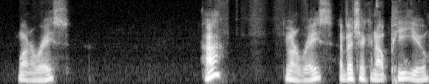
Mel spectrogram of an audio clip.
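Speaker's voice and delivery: mock deadpan, dead serious, earnest, no joking. Retelling how a buddy challenged strangers at the urinal: imitating a buddy being dead serious. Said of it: "he'd be all serious".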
